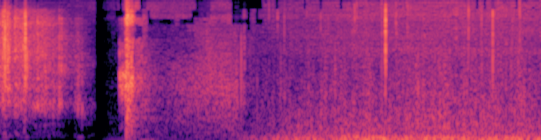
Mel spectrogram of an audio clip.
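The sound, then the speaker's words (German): A sharp strike like a match, then a campfire being lit catches with a low, rushing roar that builds and holds, scattered with small crackles and pops, without any talking. “Ich mache noch schnell das Lagerfeuer an und dann legen wir los.”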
